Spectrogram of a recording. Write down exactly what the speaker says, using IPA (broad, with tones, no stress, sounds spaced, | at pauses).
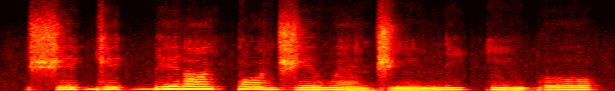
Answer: ʃ e˧ ɡ e˧ ɡ͡b e˦ ɾ ã˦ k͡p ɔ̃˦ d͡ʒ e˧ w ɛ̃˨ d͡ʒ ĩ˨ n i˧ k ĩ˨ ɡ͡b o˧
